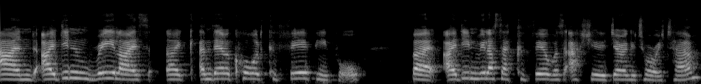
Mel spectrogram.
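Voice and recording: With a fairly bright tone and fairly even intonation, a woman speaks at a fairly high pitch and a fairly quick pace.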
